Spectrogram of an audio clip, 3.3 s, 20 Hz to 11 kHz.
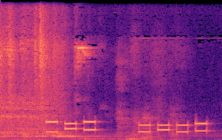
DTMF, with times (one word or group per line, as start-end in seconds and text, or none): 0.7-1.4 309
2.1-3.1 1715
